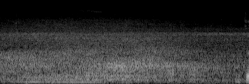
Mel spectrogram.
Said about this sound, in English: The SUV. We're outside, so all the dingleberries are driving past our house now late at night. It's a convoy. It's a convoy of crazies.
